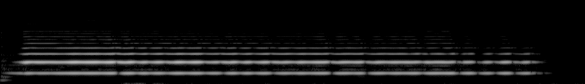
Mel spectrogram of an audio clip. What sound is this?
One-shot from Versilian Studios Chamber Orchestra 2: Community Edition sampling project.
Instrument family: Woodwinds
Instrument: Bassoon
Articulation: vibrato sustain
Note: C5
Midi note: 72
Midi velocity (center): 31
Microphone: 2x Rode NT1-A
Performer: P. Sauter
bassoon, c5, midi-note-72, midi-velocity-31, multisample, single-note, vibrato-sustain, vsco-2, woodwinds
